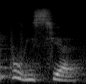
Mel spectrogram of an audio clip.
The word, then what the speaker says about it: polícia: Policia e polícia. Um é verbo, o outro é nome. Não é igual. O acento faz a diferença. Marca a sílaba tónica.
